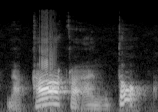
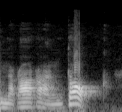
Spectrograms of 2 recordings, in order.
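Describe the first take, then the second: First: The word is said slowly, broken up. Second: The word is said at normal speed.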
